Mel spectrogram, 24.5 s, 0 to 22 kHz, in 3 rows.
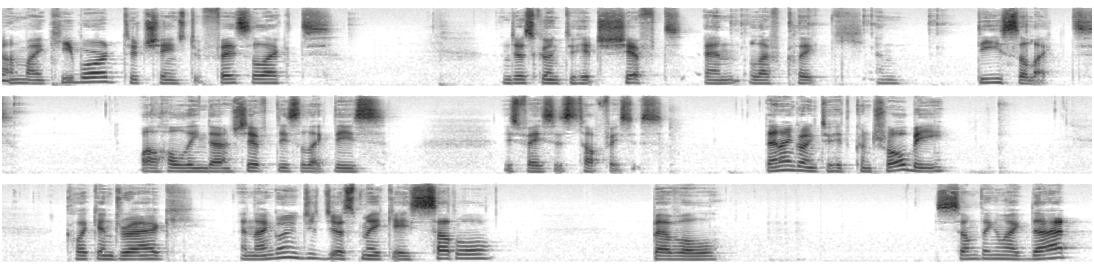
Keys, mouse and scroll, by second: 0.4 3, 5.4 shift+click, 6.0 shift+click, 6.4 shift+click, 6.9 shift+click, 7.5 shift+click, 8.2 shift+click, 9.3 shift+click, 9.9 shift+click, 15.4 ctrl+b.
